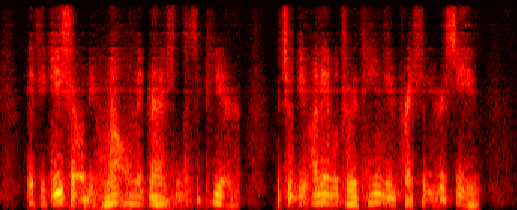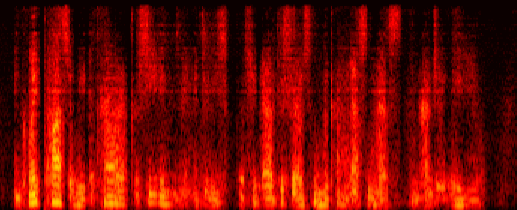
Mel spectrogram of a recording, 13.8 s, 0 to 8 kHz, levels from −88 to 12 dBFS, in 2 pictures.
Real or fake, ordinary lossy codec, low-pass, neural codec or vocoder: fake; AAC, 32 kbps; 7.2 kHz; codec, 44.1 kHz, 0.9 kbps, DAC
